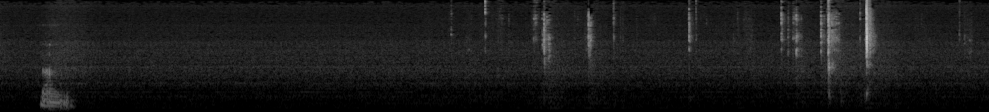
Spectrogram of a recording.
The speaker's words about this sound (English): The card flipped right up.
